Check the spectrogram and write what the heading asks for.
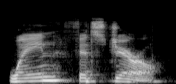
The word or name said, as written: Wayne Fitzgerrell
